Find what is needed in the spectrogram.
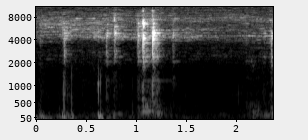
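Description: A few faint, light metallic clicks of a steel hex key moving against a brake hub's wheel-bearing nut while its clamping screw is lined up, the loudest about a second in.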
